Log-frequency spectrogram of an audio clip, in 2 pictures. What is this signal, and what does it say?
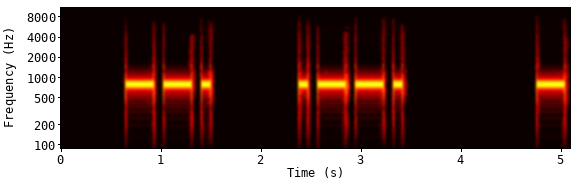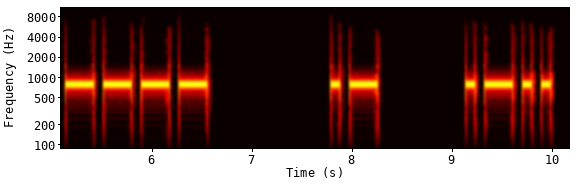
Morse code, heard as a keyed tone, about 13 wpm, spaced as for 6 wpm, 800 Hz. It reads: GP0AL
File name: LEZIONI / 7 GF9Z / 7 GF9 ws 12wpm 3344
